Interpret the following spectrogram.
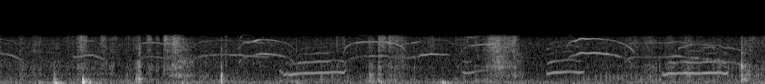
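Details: Pet kitten at home, toddling, crying in a thin, frail voice for its owner ('Mama') to hurry home. Rapid series of high, arched, rising-then-falling meows, about a dozen in under eight seconds, some overlapping, with a few soft knocks in the room.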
